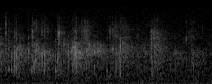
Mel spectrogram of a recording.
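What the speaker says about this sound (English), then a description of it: "Give her a round of applause." An audience applauds steadily, a soft, dense patter of many hands clapping at a distance, fairly faint and continuous throughout with no voices standing out.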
